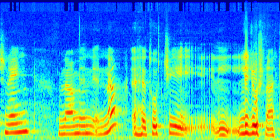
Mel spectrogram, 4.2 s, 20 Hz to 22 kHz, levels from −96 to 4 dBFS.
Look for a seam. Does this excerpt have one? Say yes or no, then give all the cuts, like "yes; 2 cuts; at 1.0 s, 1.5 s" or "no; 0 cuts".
yes; 1 cut; at 1.9 s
